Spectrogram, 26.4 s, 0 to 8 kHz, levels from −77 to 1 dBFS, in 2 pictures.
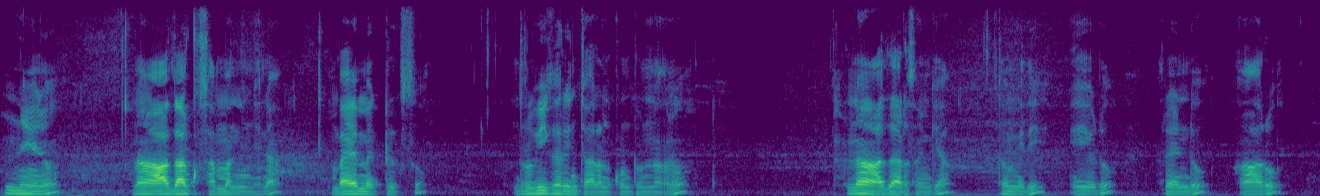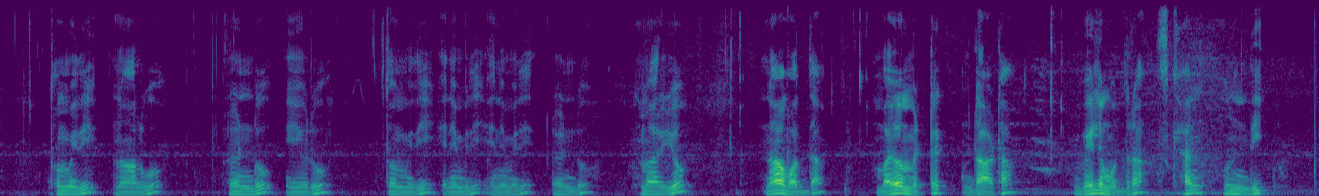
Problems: constant background noise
